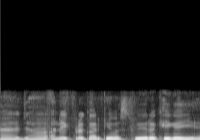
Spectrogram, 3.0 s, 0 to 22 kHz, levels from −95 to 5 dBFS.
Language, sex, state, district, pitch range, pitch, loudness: Hindi, male, Jharkhand, Ranchi, 95-100 Hz, 95 Hz, -15 LUFS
